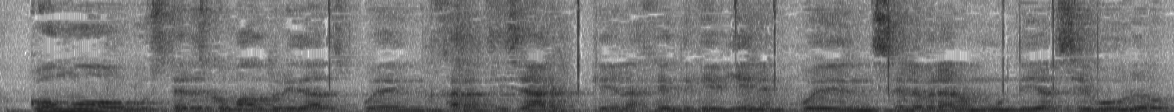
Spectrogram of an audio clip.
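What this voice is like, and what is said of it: Good Spanish with foreign accent. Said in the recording (Spanish): “con un buen español, con un acento distinto”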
